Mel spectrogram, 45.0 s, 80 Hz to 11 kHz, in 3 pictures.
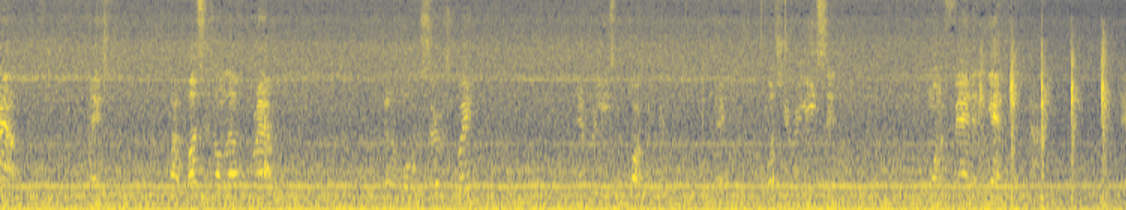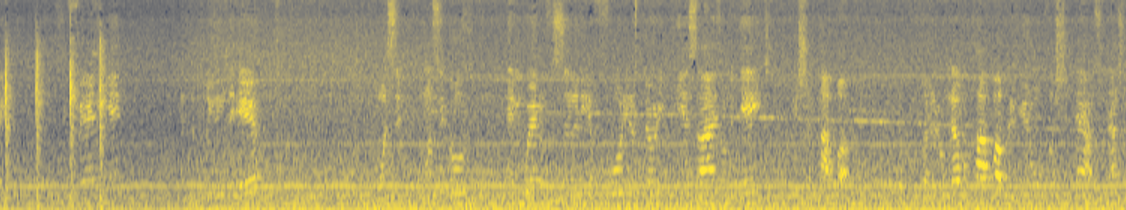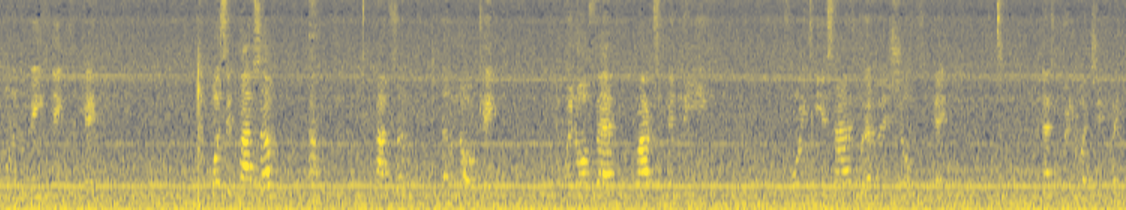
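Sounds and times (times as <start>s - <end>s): bus machinery humming: 0.0s - 45.0s.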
